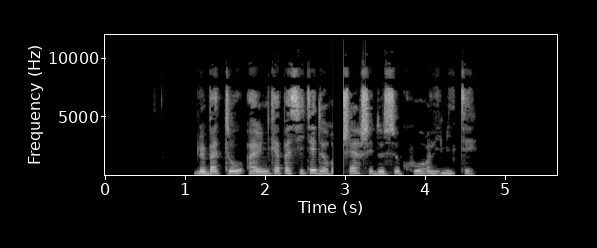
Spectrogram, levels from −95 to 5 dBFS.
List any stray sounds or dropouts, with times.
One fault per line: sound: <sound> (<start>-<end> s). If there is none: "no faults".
sound: dropout (2.8-3.0 s)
